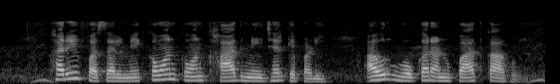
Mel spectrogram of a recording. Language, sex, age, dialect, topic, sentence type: Bhojpuri, female, 36-40, Western, agriculture, question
